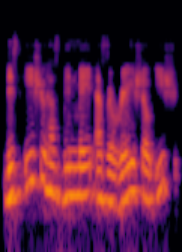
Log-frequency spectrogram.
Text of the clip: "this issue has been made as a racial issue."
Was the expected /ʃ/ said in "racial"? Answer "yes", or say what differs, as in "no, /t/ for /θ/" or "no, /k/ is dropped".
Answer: yes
